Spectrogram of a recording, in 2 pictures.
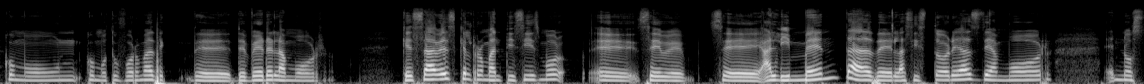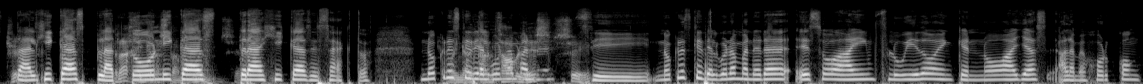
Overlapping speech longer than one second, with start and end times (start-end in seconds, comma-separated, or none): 12.4-13.8, 15.9-17.4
